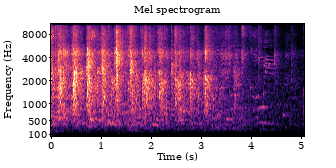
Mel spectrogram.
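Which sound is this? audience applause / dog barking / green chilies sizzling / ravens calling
audience applause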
